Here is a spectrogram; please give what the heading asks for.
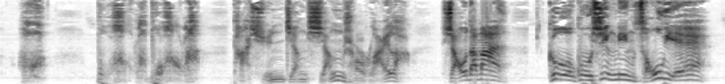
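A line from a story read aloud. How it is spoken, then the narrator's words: Panicked roaring and panting. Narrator (Chinese): 呼呼吼吼，喘喘呵呵，众小妖都现了本身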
